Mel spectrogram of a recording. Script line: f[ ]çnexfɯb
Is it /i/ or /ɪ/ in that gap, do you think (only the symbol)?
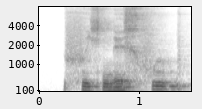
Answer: ɪ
